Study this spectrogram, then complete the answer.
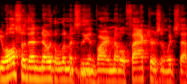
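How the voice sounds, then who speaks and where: A man speaks with a fairly high pitch. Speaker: cybersecurity researcher. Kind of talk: interview. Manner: fast; animated.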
